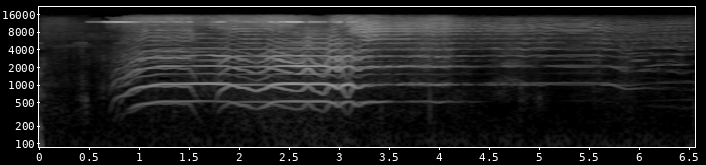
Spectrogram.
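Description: The twin brushed motors and propellers of a small foam RC jet (XK A100 J-11) whine as the throttle comes up. The pitch rises, then holds. In the middle two pitches waver against each other as the motor speeds change for differential-thrust steering. The whine fades as the plane flies away.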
